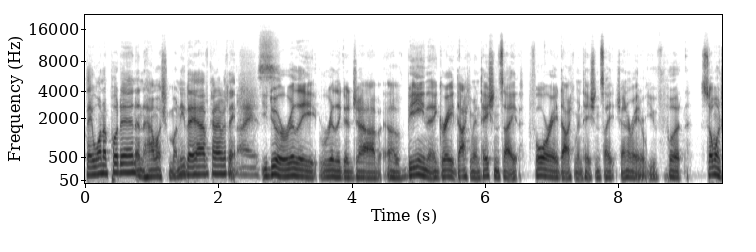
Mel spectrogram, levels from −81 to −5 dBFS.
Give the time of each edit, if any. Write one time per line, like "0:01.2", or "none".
0:02.2
0:06.6
0:08.5

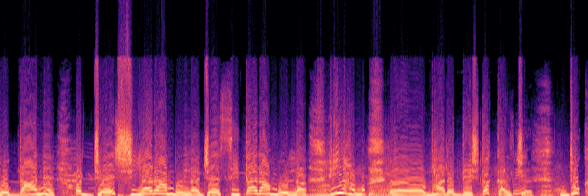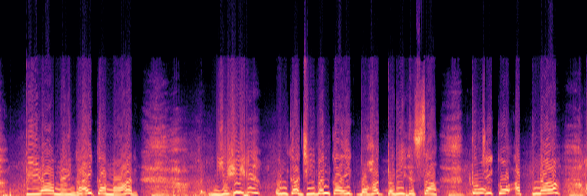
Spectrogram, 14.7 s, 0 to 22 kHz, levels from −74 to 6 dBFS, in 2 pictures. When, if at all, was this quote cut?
0:06.7
0:13.4

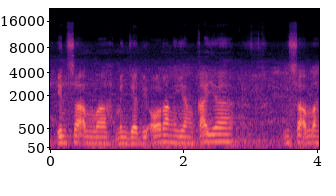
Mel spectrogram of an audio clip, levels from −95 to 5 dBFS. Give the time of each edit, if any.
none

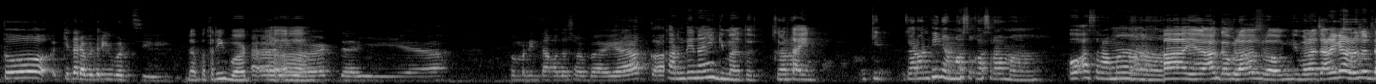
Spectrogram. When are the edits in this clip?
0:06.6
0:11.6

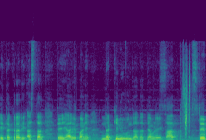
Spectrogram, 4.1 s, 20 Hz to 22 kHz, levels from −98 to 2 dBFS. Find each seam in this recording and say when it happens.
0:01.4
0:03.3

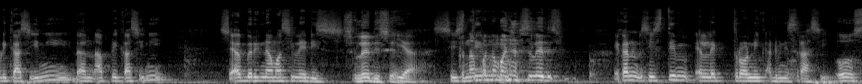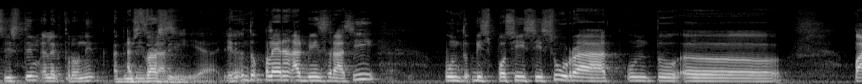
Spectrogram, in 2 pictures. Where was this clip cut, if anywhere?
none

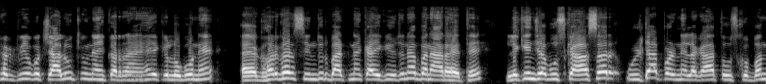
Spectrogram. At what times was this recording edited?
0:01.4

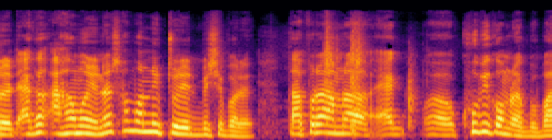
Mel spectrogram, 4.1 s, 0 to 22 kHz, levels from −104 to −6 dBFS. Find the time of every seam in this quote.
none

